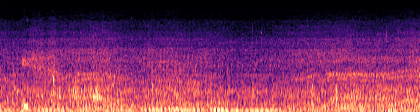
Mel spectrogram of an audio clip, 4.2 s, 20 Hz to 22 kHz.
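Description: Kawasaki Versys X300's parallel-twin engine running steadily as the motorcycle rides along a dirt trail, under a haze of wind and trail noise.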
